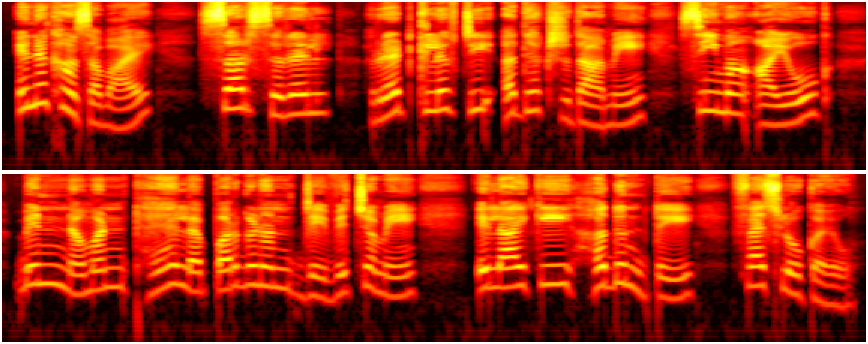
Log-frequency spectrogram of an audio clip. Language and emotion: Sindhi, neutral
